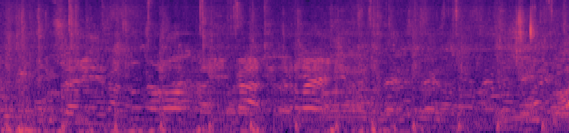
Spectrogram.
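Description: Indistinct voices of people talking close by, over open-air background noise, with scattered low thumps.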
